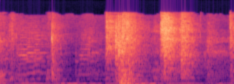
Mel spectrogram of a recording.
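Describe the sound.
A door being shut in a radio drama scene: one dull, heavy thunk stands out over a constant low background hiss.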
